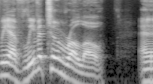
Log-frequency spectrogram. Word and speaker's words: Rollo: Up next, we have Leave It to Rollo, and it's spelled ROLL-OH. Roll-O.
